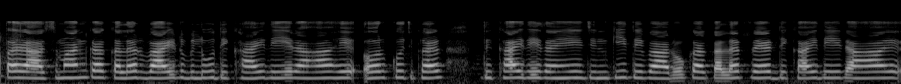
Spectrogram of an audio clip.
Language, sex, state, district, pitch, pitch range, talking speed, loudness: Hindi, female, Bihar, Madhepura, 300 Hz, 290-305 Hz, 165 wpm, -28 LUFS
